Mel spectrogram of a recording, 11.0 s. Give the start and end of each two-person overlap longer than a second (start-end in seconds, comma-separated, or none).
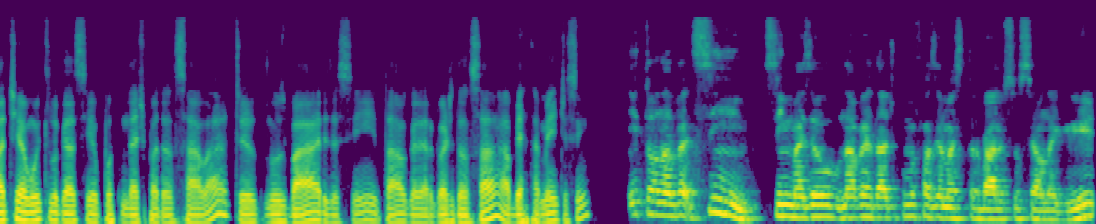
none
